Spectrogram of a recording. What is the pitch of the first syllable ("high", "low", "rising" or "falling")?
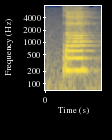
high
